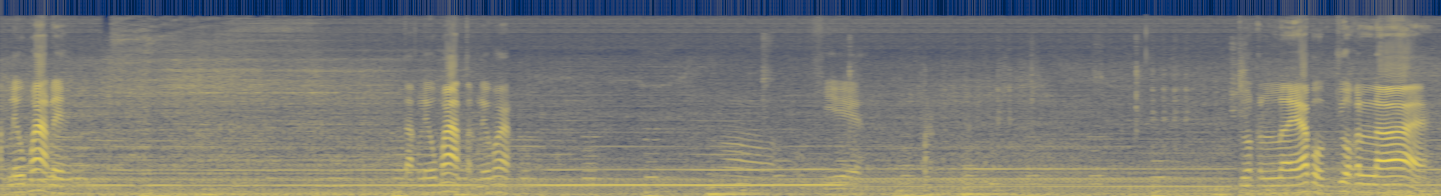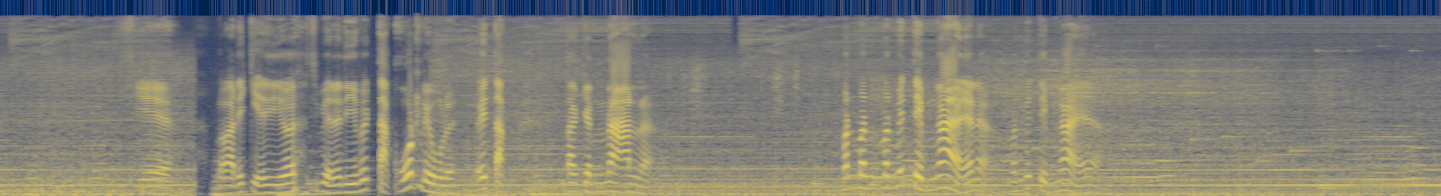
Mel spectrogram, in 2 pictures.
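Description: An excavator engine hums steadily.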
